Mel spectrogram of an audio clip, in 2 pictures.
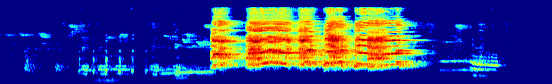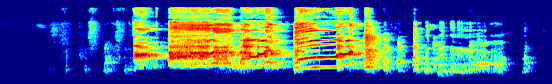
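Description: Rooster crowing twice, first at about two seconds in and again, longer, from about seven seconds in. Softer clucking comes before the first crow.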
